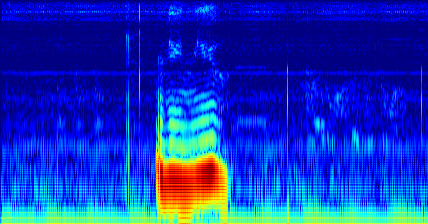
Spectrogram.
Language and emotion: Russian, neutral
